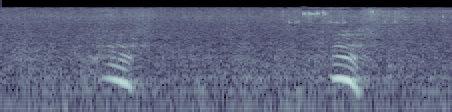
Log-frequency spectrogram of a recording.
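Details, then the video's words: Chinchilla Persian cat meowing indoors: two short, falling mews about a second apart against quiet room hum, with a faint high whine between them. "Mewoving Chinchilla Persian Cat"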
